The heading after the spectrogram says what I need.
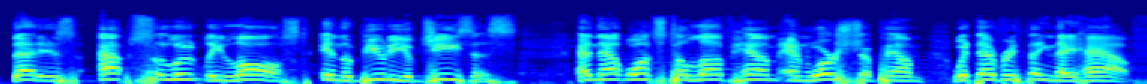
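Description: A man preaching a sermon with passion, acting out the people in the story he tells. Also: very high-pitched. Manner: impassioned, acts out the people in the story.

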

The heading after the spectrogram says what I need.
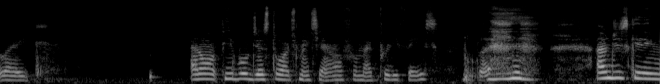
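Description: A woman's voice: a little high, darkish tone. A young woman hosting her own casual homemade vlog off camera. She rambles and giggles, with lots of likes and ums. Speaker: vlogger. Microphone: off-camera voice, face not shown.

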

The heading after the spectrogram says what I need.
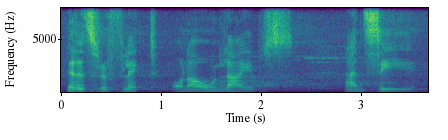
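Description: A man in his thirties, a priest, reading and preaching solemnly in measured phrases with a cathedral-like echo. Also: fairly high pitch, flat delivery, fairly bright tone, a little hiss or hum. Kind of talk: Gospel reading and homily. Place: indoors in a church. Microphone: gooseneck lectern microphone. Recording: echoey church with long reverb.

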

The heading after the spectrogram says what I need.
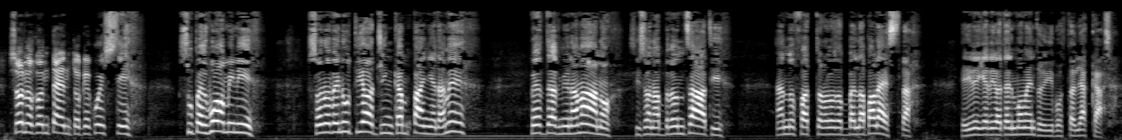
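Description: With a high-pitched, fairly bright voice, a steady tone, and a slightly fast pace, the farming vlogger talks enthusiastically to his viewers. He records on a held or worn wide-angle action camera, outdoors on his farm plot and indoors in a small rural room.

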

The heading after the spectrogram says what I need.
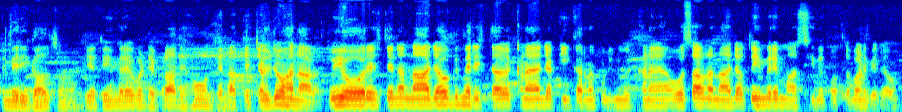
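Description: A man acting as a protective, insistent brother in a family drama, quick-talking and fairly high for a man. The recording is dull and lo-fi with faint music under it. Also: fairly even intonation, lightly acted. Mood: reassuring. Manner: insistent, pleading, reassuring.

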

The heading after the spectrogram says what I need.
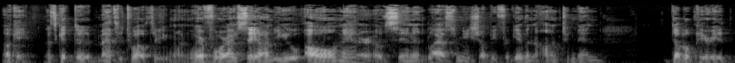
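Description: An older man preaching a stern warning sermon to camera from a small room at home, earnest and halting with restarts. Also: low-pitched, mellow.

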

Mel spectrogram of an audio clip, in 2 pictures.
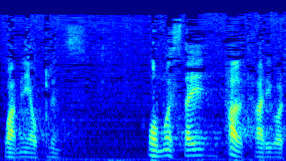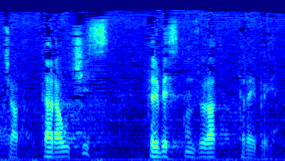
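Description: A man's voice: lowish voice, slightly rough, big-room sound. A male pastor preaching a sermon, telling a story dramatically and acting out the people in it.

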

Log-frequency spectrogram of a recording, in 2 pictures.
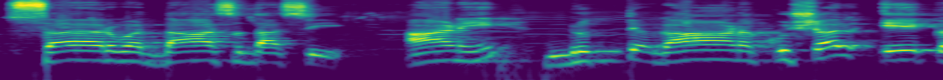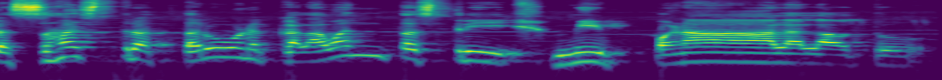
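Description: A man voicing a dutiful, righteous young king who speaks in a measured, hesitant way. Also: on the high side, faint music behind. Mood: earnest, uneasy.

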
